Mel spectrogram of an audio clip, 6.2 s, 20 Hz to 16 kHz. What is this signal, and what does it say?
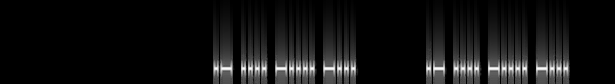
Morse code, heard as a keyed tone, about 36 wpm, 700 Hz. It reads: AH6B AH6B
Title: USA Call Signs - 4 Characters - Repeated 2x - 35wpm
